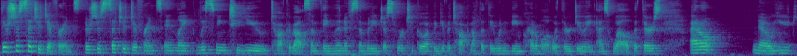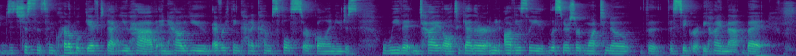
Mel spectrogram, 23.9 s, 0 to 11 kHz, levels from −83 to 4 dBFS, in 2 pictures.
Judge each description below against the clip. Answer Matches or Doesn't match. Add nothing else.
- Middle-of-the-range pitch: Matches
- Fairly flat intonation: Matches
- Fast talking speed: Matches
